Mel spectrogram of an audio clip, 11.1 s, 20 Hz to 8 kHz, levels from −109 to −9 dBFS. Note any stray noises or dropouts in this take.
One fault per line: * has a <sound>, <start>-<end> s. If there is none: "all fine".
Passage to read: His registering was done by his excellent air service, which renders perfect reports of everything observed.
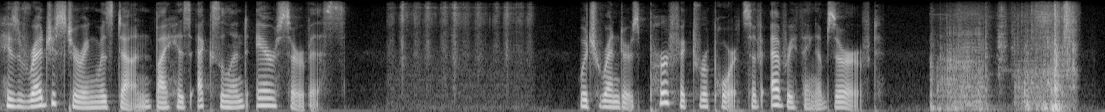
* has a breath, 3.9-5.4 s
* has a squeak, 9.3-10.8 s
